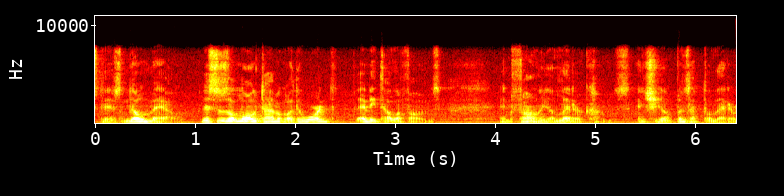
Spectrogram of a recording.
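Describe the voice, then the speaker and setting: Deep gravelly man telling a story. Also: highs cut off, slight background noise. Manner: unhurried, animated delivery.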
